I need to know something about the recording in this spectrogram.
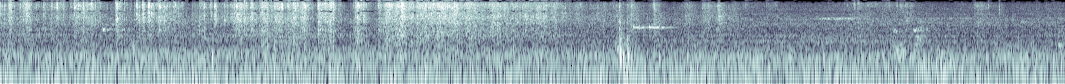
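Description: Busy fast-food kitchen: a steady hum of ventilation and equipment, with paper sandwich wrappers crinkling under gloved hands during the first few seconds. A single sharp knock comes about six seconds in, followed by a brief high tone.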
